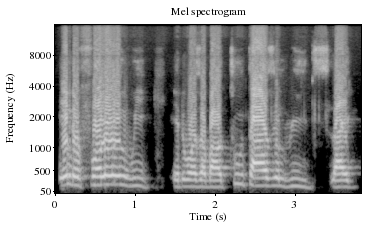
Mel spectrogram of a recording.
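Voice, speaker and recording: Mellow-voiced young man on a video call. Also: on the high side, normal speed, poor audio. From Liberia. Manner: chatty, with restarts. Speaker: guest. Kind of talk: remote interview conversation.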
